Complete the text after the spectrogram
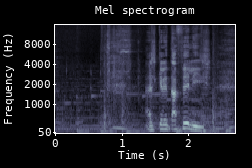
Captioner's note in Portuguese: som de máquina fotográfica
